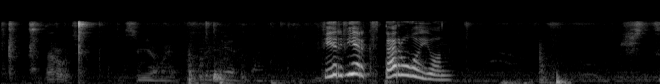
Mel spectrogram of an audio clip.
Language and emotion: Russian, positive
